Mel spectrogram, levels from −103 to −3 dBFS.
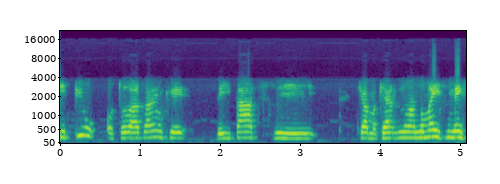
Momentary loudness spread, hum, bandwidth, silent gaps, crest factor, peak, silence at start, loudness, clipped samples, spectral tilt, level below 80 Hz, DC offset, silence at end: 10 LU; none; 12 kHz; none; 18 dB; 0 dBFS; 0 s; -18 LUFS; under 0.1%; -6 dB/octave; -64 dBFS; under 0.1%; 0 s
